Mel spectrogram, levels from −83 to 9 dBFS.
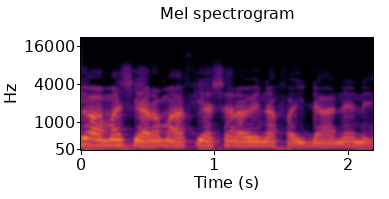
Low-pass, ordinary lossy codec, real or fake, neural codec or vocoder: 14.4 kHz; none; real; none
